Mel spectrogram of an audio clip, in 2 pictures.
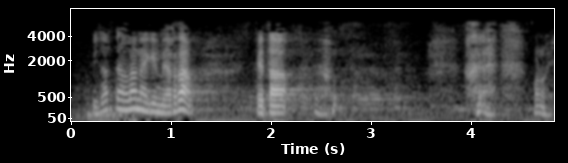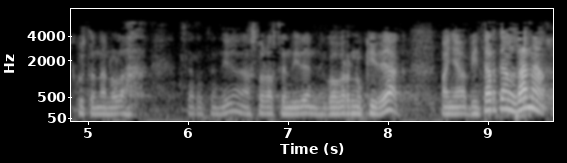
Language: Basque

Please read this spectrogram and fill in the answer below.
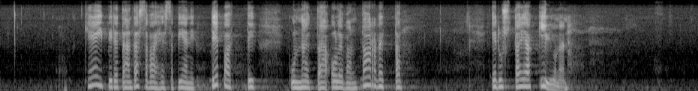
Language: Finnish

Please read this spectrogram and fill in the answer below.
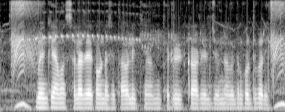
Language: Bangla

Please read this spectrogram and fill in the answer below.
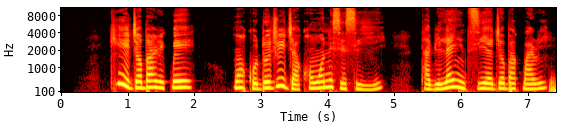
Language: Yoruba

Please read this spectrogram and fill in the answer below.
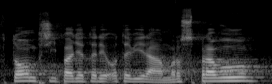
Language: Czech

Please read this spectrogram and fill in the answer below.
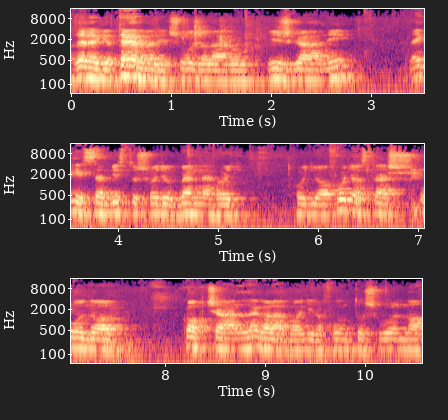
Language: Hungarian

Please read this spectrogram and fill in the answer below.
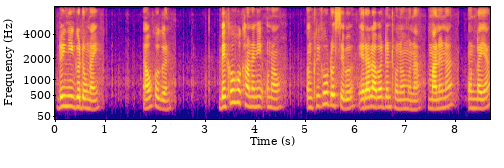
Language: Bodo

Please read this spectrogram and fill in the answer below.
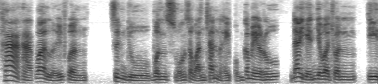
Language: Thai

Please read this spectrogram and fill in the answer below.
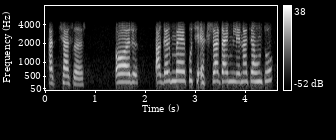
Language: Hindi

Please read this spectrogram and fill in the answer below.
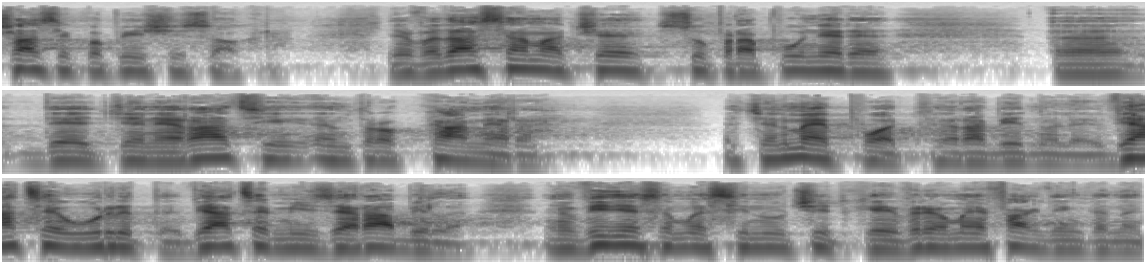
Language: Romanian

